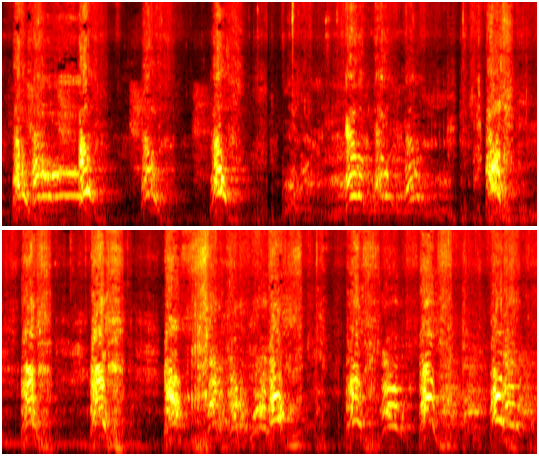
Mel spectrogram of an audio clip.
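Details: Rottweilers kept as family guard dogs, Bruno and Loky brought within sight of one another, give a long run of powerful barks in uneven bursts, some close together and overlapping, others separated by short pauses.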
